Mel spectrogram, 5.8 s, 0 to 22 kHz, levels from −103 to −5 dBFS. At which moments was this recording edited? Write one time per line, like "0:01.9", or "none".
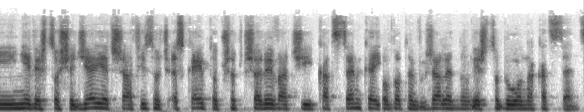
0:02.4
0:03.8
0:04.7

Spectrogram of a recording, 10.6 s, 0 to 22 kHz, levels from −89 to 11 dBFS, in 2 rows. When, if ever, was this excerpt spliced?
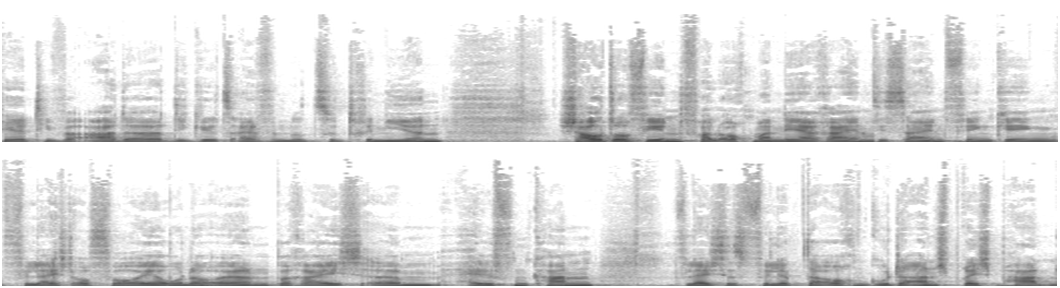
0:04.4
0:06.1
0:06.6

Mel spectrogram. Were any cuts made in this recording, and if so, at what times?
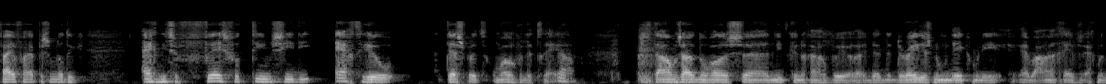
none

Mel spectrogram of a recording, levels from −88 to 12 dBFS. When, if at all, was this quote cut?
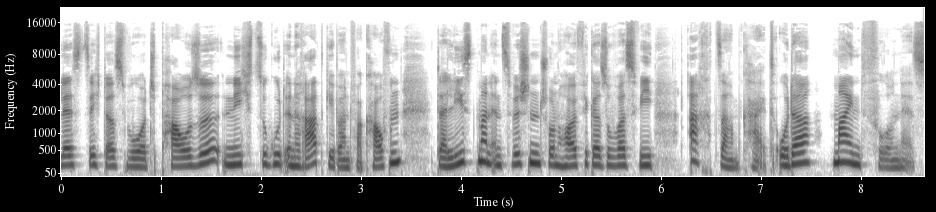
0:07.6

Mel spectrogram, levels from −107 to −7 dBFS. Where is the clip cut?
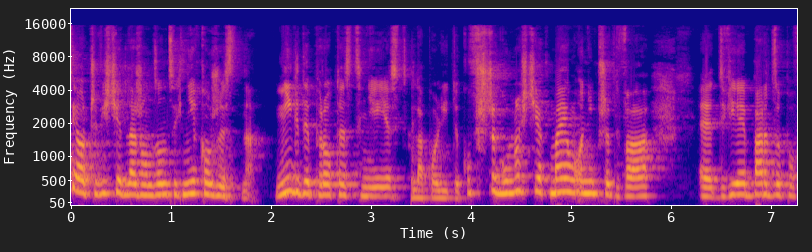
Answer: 0:01.1
0:03.4
0:05.4

